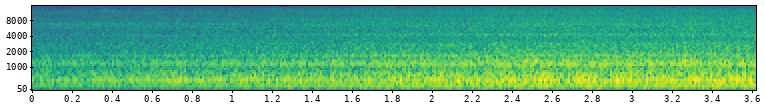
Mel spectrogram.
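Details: Pursanova turnkey industrial RO system on first start-up, set to 50/50 recovery at about 140 PSI: steady motor hum with a constant pitch, slowly swelling as pressure builds; high-pressure pump running normally and smoothly.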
